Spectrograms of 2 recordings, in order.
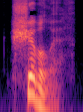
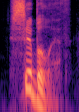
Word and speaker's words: Shibboleth: tell him to say Shibboleth if he was from ephraim he would say Sibyl a--the because people from Ephraim cannot pronounce the word correctly then they would take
